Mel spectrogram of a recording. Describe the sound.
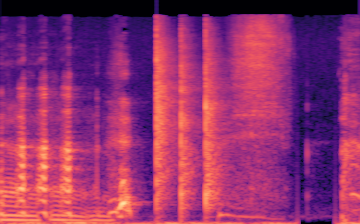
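A handful of sharp hand claps, about three or four spaced slightly unevenly, ring out loudly right after a stretch of voiced laughter or chatter, followed by a brief silence.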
